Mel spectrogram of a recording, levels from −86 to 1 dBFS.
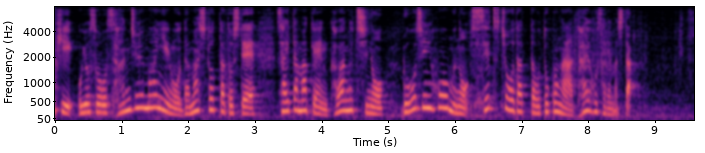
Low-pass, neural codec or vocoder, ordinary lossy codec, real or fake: none; codec, 16 kHz, 8 kbps, FreqCodec, larger model; none; fake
